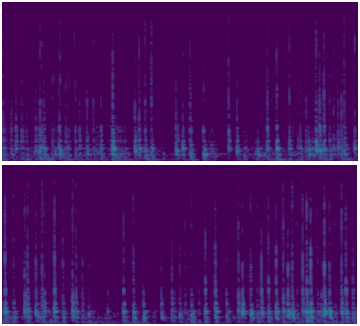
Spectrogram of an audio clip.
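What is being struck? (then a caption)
Woven rattan basket. A hollow woven rattan wicker basket is tapped quickly with fingernails, producing a dense run of short, dry taps with a hollow low-mid body. Each tap dies away almost at once, with faint bright clicks riding on top.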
